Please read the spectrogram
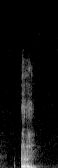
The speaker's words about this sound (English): I hope you'll pardon my coughing tonight. For some reason, I got a tickle in my throat and I can't get rid of it.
